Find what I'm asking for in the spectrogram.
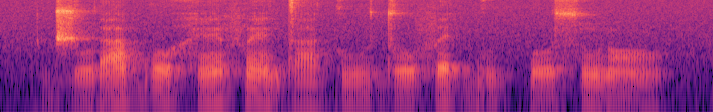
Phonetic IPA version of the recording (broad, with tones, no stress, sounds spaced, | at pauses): d͡ʒ o˨ ɾ a˨˦ b o˦˨ h ɛ̃˨˦ f ɛ̃˦˨ d a˨ k u˧ d o˧ f ɛ˦ ɡ͡b u˦˨ k͡p o˧ s ũ˦ ɾ ɔ̃˦˨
